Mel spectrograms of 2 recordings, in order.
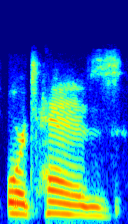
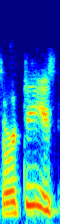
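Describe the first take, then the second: First: The last syllable has an 'eh' vowel. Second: The last syllable has an 'ee' vowel. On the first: This is how the name is said locally in that city. "apparently in Fort Myers, it's Ortez" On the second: This is how the name was said where the speaker grew up. "to me, that's Ortiz. I mean, that's how we grew up"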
